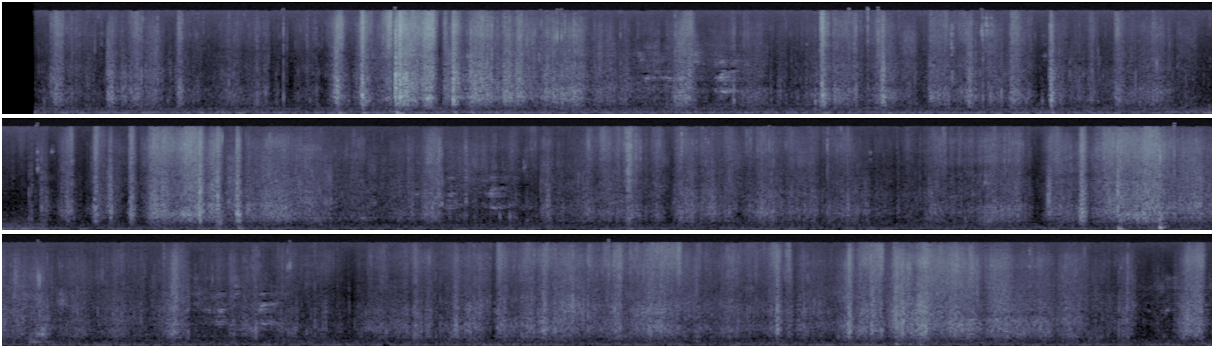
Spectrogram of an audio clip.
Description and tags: Foley Grass Foot steps
Foley sound effects of walking on grass
Foot-steps, Grass, Walking-outdoors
